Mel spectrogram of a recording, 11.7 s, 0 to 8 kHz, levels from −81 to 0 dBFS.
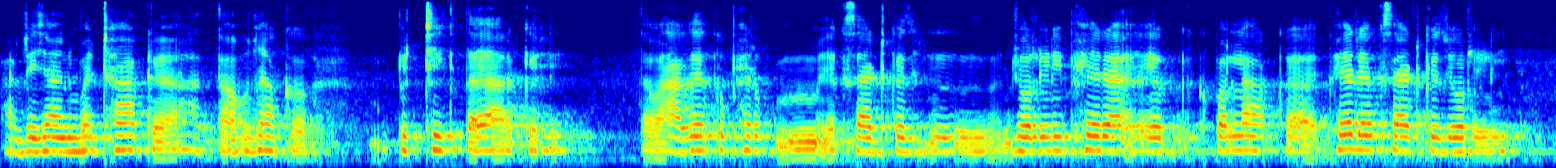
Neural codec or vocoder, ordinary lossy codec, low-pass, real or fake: codec, 16 kHz, 16 kbps, FunCodec, trained on Chinese and English, 50 frames a second; none; none; fake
